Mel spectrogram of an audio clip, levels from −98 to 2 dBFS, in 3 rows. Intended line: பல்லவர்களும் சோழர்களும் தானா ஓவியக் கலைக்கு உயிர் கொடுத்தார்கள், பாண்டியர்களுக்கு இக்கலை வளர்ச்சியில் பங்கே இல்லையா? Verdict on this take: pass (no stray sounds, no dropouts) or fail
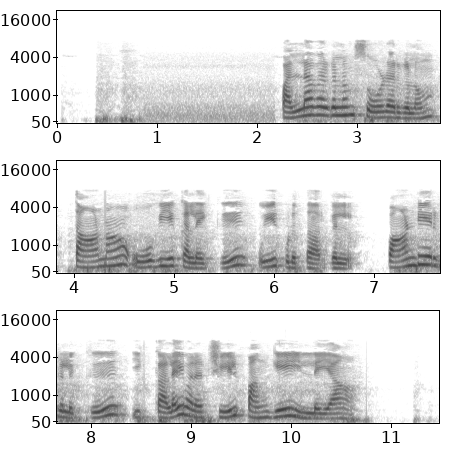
pass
